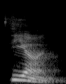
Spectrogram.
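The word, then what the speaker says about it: scion: Oh, how do I pronounce that? Sion, Sion.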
